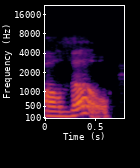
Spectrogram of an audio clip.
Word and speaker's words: although: A gh could be like an F in the word enough, but it could also be like nothing like in the word although.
